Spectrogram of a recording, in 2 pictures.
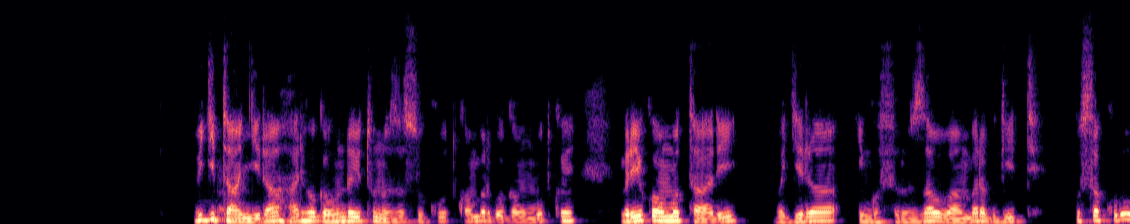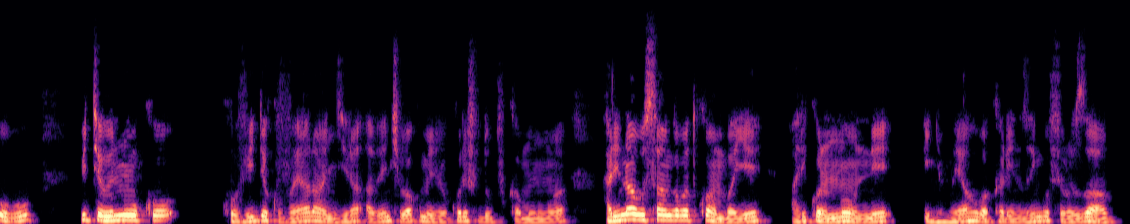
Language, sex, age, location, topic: Kinyarwanda, male, 18-24, Huye, finance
